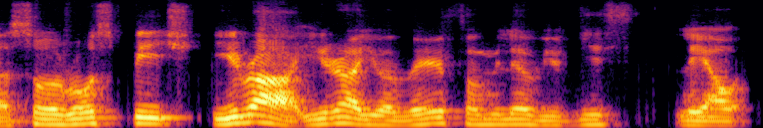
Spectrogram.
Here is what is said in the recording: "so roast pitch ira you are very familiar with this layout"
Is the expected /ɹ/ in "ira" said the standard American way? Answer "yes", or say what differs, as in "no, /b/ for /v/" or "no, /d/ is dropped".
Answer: yes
